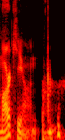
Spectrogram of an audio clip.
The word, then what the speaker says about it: Marcion: Uh, I said Maron, which would be how you pronounce Marion back then with a hard C. Kind of like Caesar is Kaiser.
